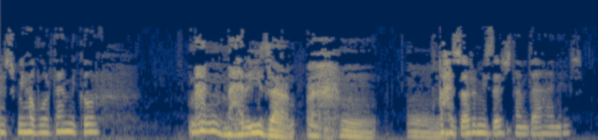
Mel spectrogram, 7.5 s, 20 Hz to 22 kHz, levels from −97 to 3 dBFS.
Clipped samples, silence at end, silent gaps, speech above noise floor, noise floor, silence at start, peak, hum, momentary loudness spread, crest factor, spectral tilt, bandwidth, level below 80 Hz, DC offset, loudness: under 0.1%; 0.25 s; none; 37 dB; -63 dBFS; 0 s; -8 dBFS; none; 15 LU; 18 dB; -5 dB/octave; 11.5 kHz; -48 dBFS; under 0.1%; -26 LUFS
